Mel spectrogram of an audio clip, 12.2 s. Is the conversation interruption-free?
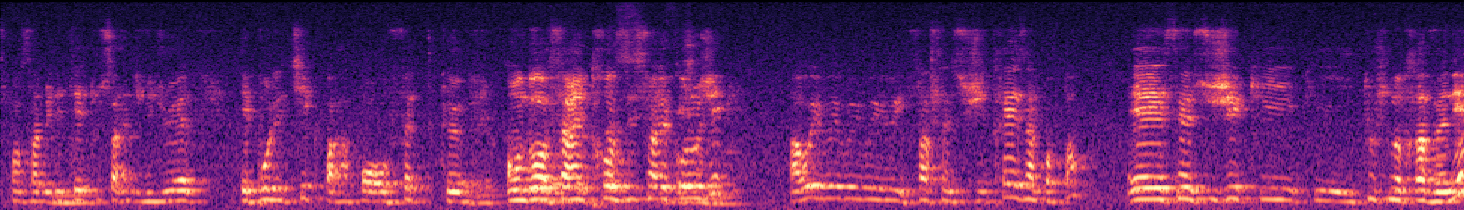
No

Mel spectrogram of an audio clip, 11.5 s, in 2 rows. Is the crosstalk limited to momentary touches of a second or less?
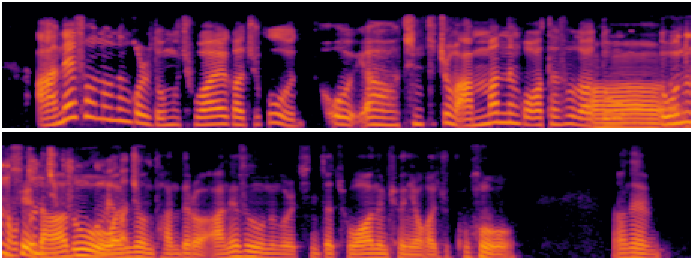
No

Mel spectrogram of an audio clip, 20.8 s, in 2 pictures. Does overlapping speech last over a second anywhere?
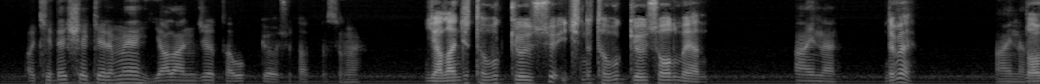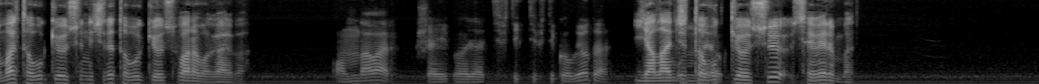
No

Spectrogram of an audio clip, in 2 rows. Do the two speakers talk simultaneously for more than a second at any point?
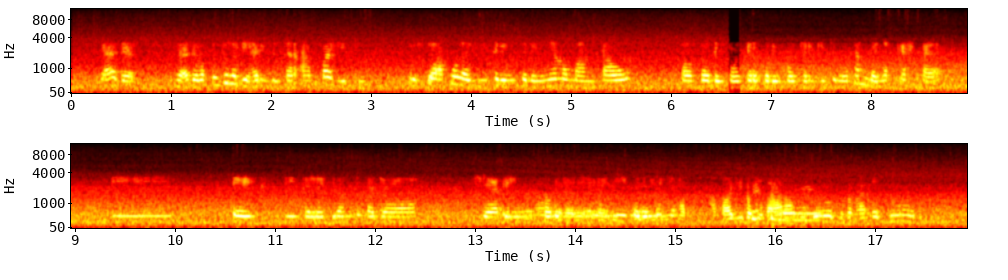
Yes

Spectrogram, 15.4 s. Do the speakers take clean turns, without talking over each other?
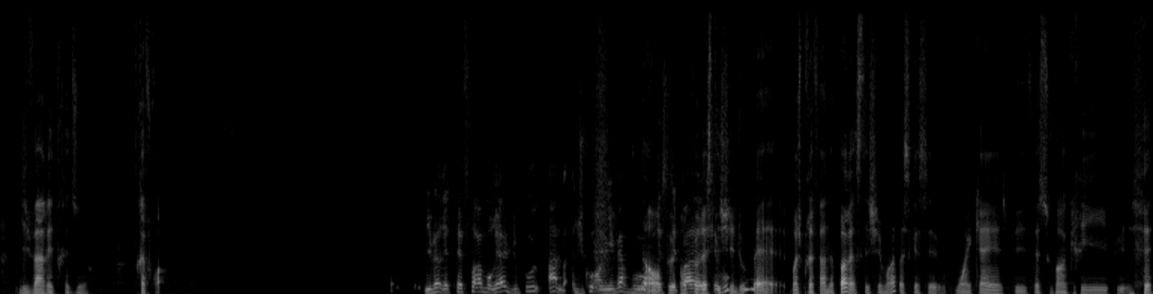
No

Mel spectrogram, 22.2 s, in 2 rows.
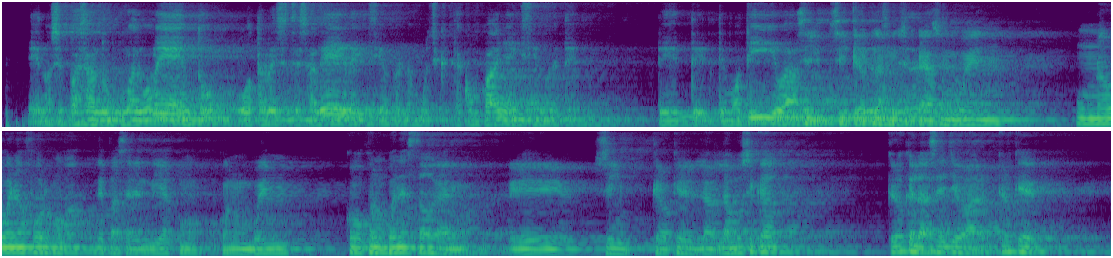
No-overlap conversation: No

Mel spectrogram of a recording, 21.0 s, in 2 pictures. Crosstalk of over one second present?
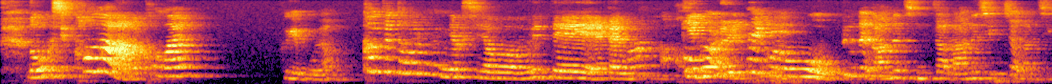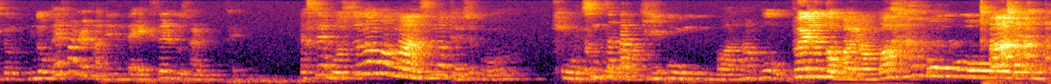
Yes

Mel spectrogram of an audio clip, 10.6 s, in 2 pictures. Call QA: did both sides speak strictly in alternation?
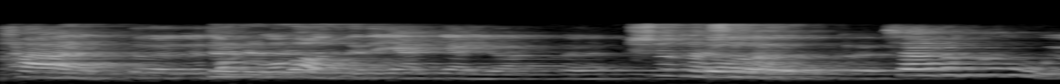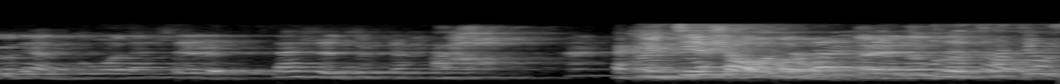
No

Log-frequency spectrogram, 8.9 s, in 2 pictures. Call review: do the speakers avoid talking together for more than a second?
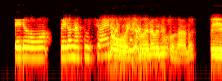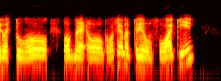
No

